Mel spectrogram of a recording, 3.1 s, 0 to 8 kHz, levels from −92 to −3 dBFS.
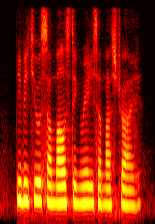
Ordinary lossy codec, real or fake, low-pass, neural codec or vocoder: MP3, 48 kbps; fake; 7.2 kHz; codec, 16 kHz, 0.8 kbps, ZipCodec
